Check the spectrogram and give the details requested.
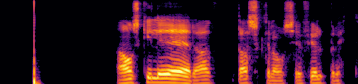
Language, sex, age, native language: Icelandic, male, 40-49, Icelandic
